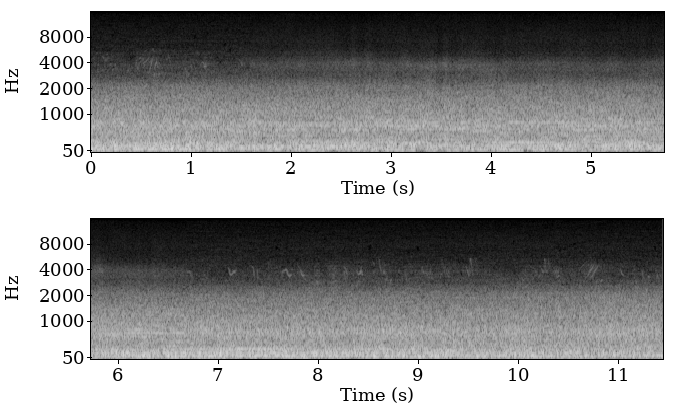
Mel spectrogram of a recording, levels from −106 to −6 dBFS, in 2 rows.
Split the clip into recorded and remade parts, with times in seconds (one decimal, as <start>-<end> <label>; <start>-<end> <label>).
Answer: 0.0-1.6 recorded; 1.6-6.7 remade; 6.7-11.5 recorded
